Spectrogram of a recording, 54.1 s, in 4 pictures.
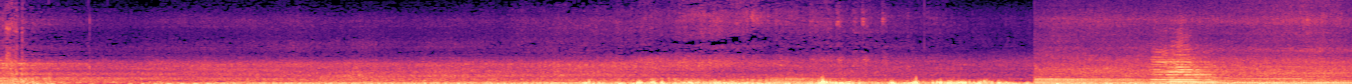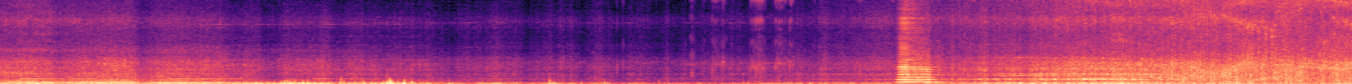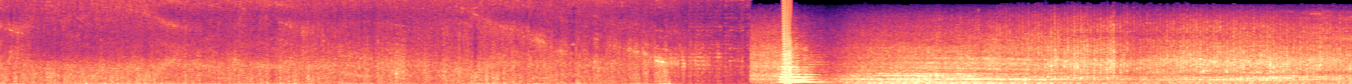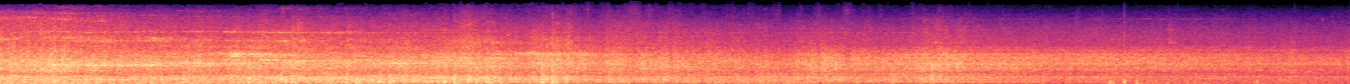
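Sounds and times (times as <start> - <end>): train running rumble: 0.0 - 54.0
locomotive horn blast: 10.4 - 17.6, 22.4 - 25.0, 34.6 - 37.8.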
